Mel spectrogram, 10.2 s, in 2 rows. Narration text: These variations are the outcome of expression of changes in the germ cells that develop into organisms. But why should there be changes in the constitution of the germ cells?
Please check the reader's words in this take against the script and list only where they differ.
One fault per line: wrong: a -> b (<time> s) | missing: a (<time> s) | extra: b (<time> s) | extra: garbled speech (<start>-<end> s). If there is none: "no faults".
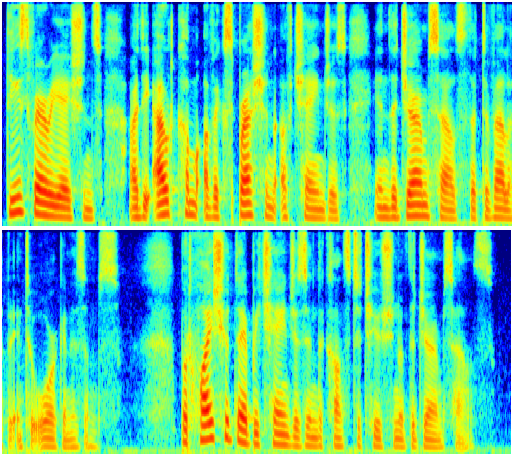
no faults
